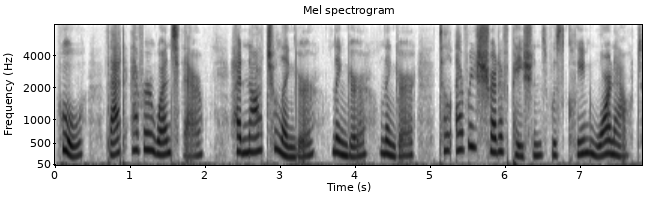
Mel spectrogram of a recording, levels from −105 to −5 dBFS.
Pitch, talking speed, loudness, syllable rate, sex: 275 Hz, 155 wpm, -19 LUFS, 4.6 syllables/s, female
